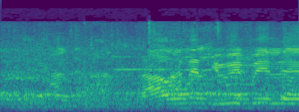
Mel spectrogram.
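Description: Men's voices talking in a large chamber, with a rapid patter of knocks under the speech.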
